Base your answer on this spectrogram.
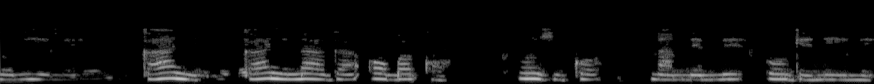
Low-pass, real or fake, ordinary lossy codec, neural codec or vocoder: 5.4 kHz; real; none; none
